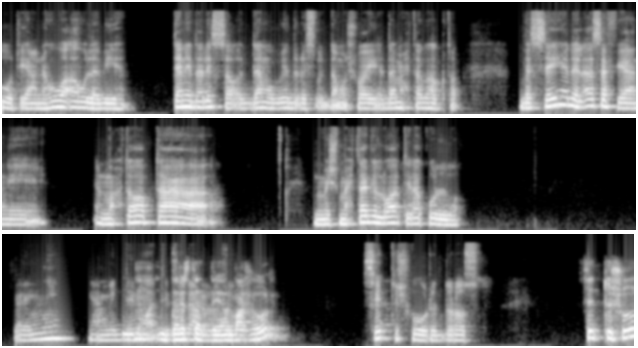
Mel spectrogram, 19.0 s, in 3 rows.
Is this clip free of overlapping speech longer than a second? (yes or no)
no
